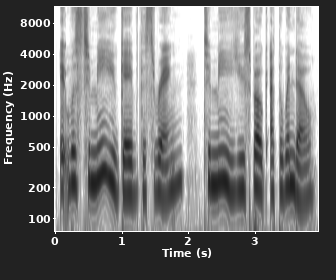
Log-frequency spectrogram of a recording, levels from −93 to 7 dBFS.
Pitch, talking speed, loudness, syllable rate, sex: 200 Hz, 230 wpm, -17 LUFS, 4.8 syllables/s, female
